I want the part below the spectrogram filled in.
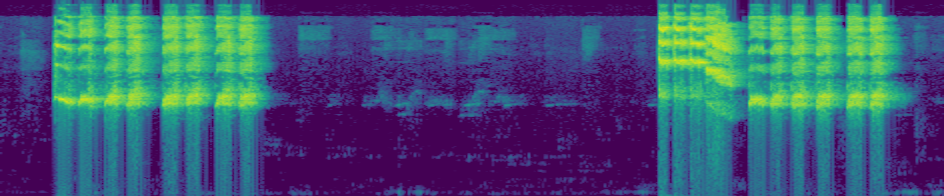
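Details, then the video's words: Orange-headed thrush (anis merah) in a trigger recording for provoking loud calls: two bursts of sharp, high, repeated whistled notes, about five or six per burst, separated by four seconds of silence. "Siulan ANIS MERAH ampuh memancing BUNYI NGEPLONG ¦TERAPI PANCINGAN ¦ KICAUAN NGERIWIK"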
